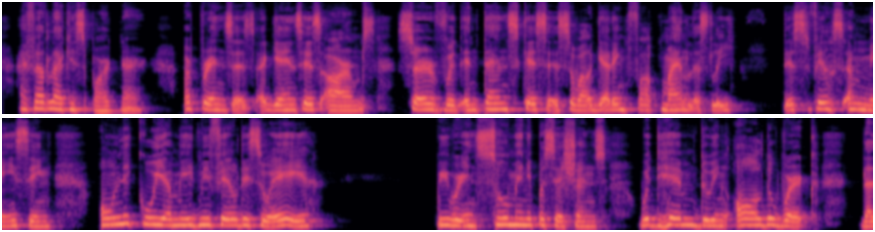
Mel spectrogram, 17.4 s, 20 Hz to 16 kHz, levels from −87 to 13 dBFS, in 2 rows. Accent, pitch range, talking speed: Filipino, 170-205 Hz, 140 wpm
